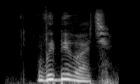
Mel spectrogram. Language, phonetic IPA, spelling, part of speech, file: Russian, [vɨbʲɪˈvatʲ], выбивать, verb, Ru-выбивать.ogg
- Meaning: 1. to beat out, to knock out, to dislodge 2. to eliminate or knock someone out of a game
